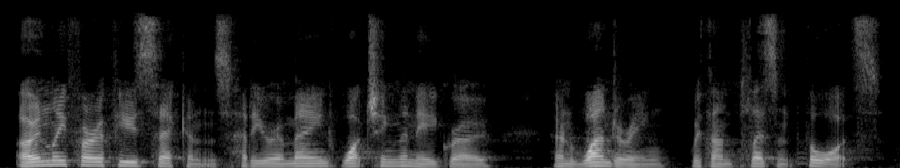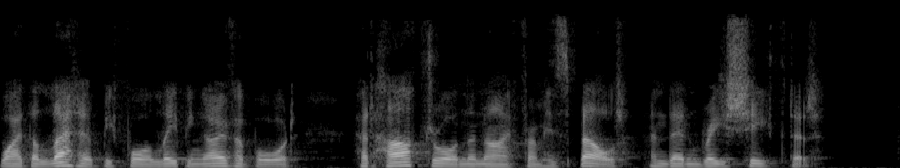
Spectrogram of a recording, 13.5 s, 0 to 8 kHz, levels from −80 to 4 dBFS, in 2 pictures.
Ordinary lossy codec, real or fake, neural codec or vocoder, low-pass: AAC, 32 kbps; real; none; 7.2 kHz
